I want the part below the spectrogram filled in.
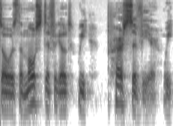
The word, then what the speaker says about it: persevere: Now, this one is, just be careful of the pronunciation, to persevere. Yeah? Persevere. When something is severe, it's difficult.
